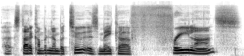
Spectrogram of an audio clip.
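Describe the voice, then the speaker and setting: A man's voice: fairly high pitch, measured pace, dry recording, studio quality. Rambling man streaming at his desk. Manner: rambling, thinking out loud with restarts; reads viewer comments aloud. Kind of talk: casual live-stream chat.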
